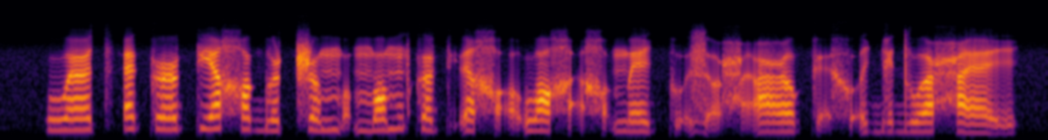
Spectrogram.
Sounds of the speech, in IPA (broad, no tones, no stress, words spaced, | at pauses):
wœ t͡sʼɛkə˞ pʲe χʊɡʊ ʈ͡ʂʊ mɔ̰mɔm kœpʲṵi̯χɔ̰ wɔχɛ̰χo̰mei̯ kṵzo̰ħḛʕo kɛ̰xo̰i̯ɡedwʊ ħɛi̯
